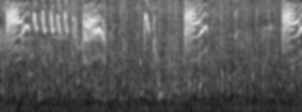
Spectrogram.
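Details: Song of the olive-backed sunbird (sogok ontong), played to lure and tutor cage birds: a buzzy burst, a fast series of five sharp high notes, then further high buzzy phrases separated by short gaps, with gentle water trickle.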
